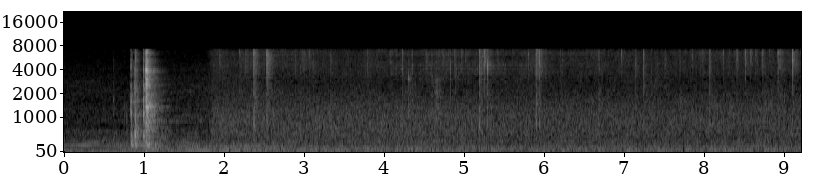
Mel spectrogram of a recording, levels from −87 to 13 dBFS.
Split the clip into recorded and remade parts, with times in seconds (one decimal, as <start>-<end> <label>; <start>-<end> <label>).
0.0-4.1 recorded; 4.1-5.8 remade; 5.8-9.2 recorded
